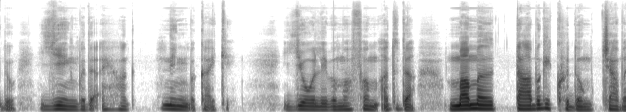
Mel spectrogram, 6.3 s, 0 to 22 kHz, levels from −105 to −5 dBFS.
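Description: At 3.33 s the microphone volume is stepped up by about 5 dB in a single jump, just before "ꯃꯐꯝ ꯑꯗꯨꯗ". The background noise rises with the speech at the same instant, so this is a device input change rather than the talker getting louder or a gradual gain ride.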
